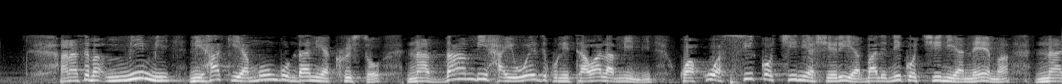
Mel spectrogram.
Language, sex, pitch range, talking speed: Swahili, male, 135-185 Hz, 145 wpm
